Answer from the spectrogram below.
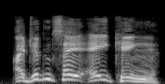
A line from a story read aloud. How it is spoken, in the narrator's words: shouted old Thrashbarg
